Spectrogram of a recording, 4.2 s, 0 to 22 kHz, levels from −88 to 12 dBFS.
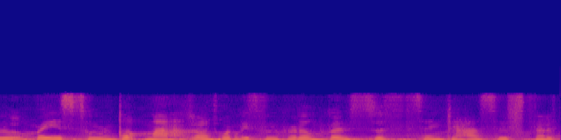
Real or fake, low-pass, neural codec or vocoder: fake; 7.2 kHz; codec, 16 kHz, 0.5 kbps, FreqCodec, larger model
